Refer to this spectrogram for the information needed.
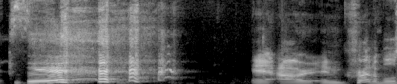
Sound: laughs

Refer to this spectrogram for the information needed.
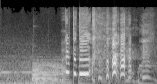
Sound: sudden cutoff noise

